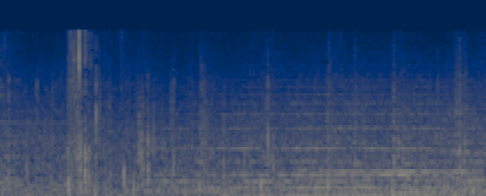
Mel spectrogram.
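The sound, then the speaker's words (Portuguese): Footsteps walk along a street at a steady pace, each step a soft, clear tap over a constant low hum of background noise. No one speaks. “Caminho pelas ruas desta cidade que estou aprendendo a odiar”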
